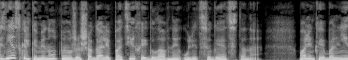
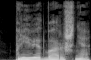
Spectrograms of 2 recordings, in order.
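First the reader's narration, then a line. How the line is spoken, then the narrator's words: Forced hoarse whisper. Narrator (Russian): выдавил из себя хриплым шепотом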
